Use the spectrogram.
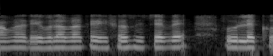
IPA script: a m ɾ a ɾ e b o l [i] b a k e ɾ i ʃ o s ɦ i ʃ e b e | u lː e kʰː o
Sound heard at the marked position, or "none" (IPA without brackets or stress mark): a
